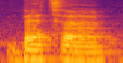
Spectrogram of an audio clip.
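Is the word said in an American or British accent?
British. It has a British accent with a clear T. "in a more proper British sounding dialect"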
